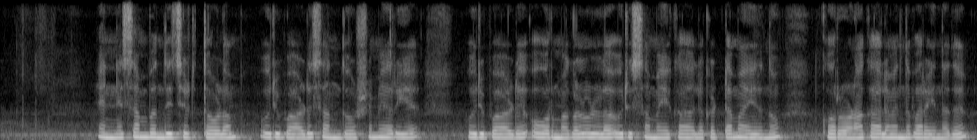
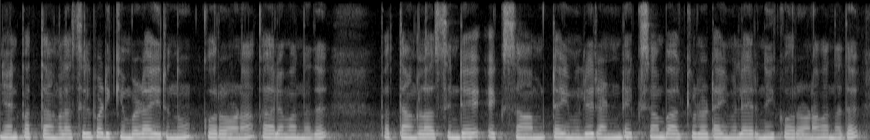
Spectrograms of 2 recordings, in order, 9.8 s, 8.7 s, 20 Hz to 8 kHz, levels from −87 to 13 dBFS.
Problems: none marked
